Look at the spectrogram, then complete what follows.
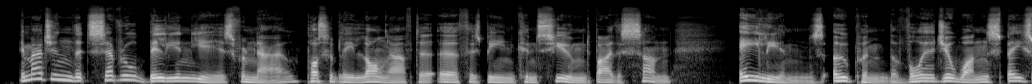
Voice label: Audiobook; The Musical Mind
